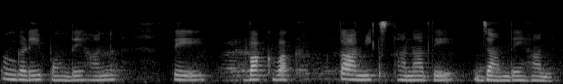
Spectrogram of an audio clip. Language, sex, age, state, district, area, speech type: Punjabi, female, 30-45, Punjab, Rupnagar, rural, spontaneous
